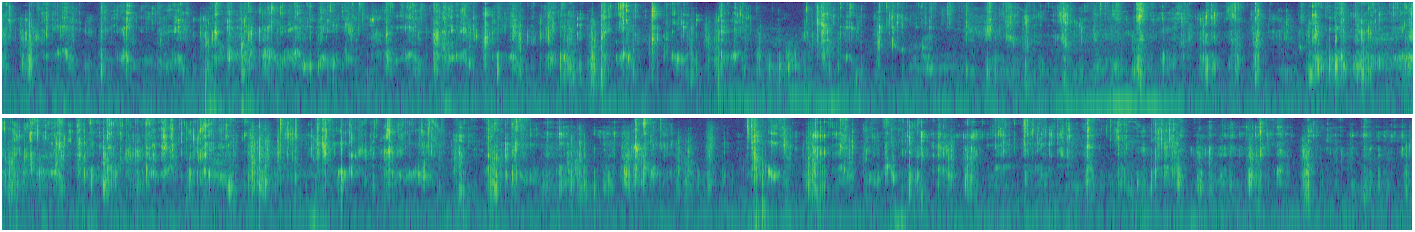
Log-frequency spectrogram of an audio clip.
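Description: Close-miked chewing of sausage and chewy rice cakes (sotteok) in sauce: dense, irregular wet clicks and smacks of the mouth.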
